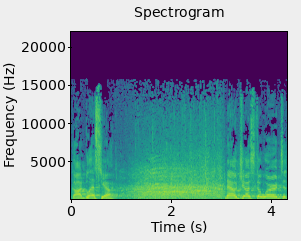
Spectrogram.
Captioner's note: audience laughs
